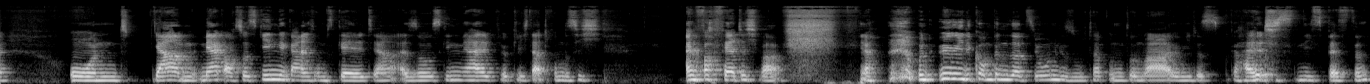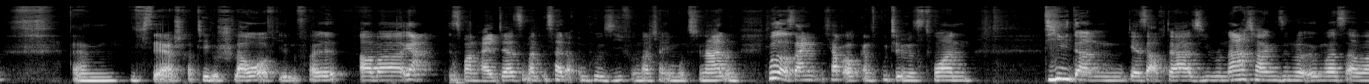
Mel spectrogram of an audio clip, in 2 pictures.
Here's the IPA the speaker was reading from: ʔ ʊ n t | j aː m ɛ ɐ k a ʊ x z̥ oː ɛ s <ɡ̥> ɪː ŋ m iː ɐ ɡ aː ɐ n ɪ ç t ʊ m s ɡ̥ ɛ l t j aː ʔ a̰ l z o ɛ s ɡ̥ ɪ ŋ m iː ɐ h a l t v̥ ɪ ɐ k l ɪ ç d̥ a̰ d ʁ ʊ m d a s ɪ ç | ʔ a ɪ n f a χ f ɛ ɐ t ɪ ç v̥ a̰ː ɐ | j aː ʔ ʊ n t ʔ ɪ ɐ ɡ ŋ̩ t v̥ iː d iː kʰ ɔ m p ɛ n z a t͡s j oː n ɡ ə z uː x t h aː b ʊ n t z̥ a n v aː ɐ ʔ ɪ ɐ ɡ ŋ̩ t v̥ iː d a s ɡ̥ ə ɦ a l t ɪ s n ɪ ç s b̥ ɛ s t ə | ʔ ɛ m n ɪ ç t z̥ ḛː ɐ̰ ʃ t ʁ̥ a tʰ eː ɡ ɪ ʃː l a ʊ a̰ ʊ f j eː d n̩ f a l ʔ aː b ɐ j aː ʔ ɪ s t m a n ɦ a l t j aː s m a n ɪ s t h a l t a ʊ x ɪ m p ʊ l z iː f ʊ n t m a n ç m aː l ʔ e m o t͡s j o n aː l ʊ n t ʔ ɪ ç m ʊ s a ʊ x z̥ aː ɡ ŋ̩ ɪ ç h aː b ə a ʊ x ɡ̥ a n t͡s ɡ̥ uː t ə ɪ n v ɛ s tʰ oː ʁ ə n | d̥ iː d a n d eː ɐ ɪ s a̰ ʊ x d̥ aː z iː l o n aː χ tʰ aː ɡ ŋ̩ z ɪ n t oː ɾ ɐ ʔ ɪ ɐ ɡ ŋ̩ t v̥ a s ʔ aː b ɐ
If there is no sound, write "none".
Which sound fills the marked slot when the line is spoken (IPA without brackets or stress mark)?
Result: ɡ̥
